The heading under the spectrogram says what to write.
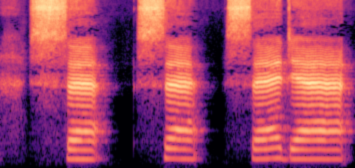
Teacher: ایئر لیٹر جس کو ہم ہمس کہتے ہیں تجوید میں، ہوا پہلے آتی ہے اور پھر بعد میں آپ کی فتحہ کی ساؤنڈ آتی ہے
